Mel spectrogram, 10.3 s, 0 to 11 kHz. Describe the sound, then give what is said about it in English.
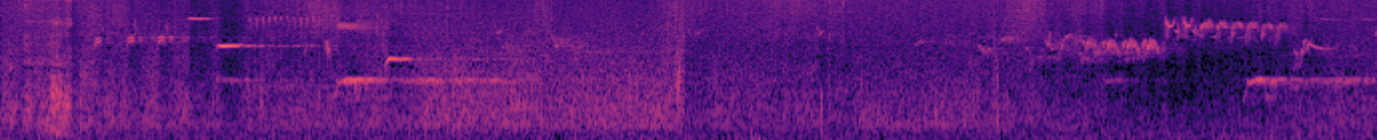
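Lincoln's sparrow singing in two faint phrases of thin, high, chirping notes, separated by a pause, over a soft hissing background. “Lincoln Sparrow number 1 is singing again.”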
